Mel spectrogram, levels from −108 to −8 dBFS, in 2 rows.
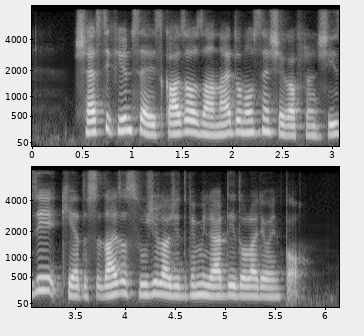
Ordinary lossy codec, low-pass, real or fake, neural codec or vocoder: none; 7.2 kHz; fake; codec, 24 kHz, 1.2 kbps, DualCodec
